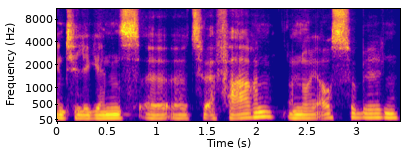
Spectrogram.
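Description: This is a man's voice. It has a dark, mellow tone and a fairly low pitch. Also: quiet background. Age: 40s. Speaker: artist and youth welfare worker. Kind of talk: interview conversation. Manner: hesitant, many filler sounds.

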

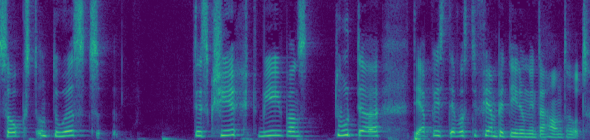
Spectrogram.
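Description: A woman with a fairly high pitch talks at a moderate pace with ordinary pitch variation in an unremarkable speaking voice. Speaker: mother of Paralympic skiers, visually impaired. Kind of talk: interview.

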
